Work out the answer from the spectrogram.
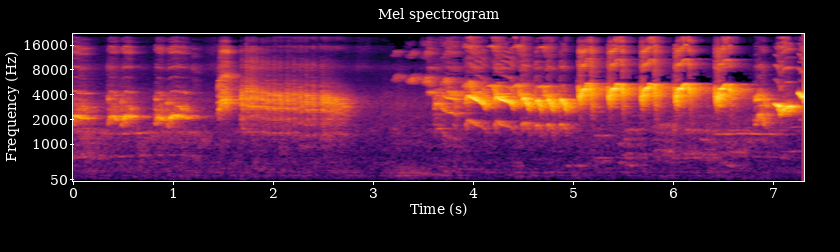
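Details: Wambi mini lure song: three short whistled notes, a long harsh buzzy note, a brief pause, then a fast chattering series of bright repeated chips.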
